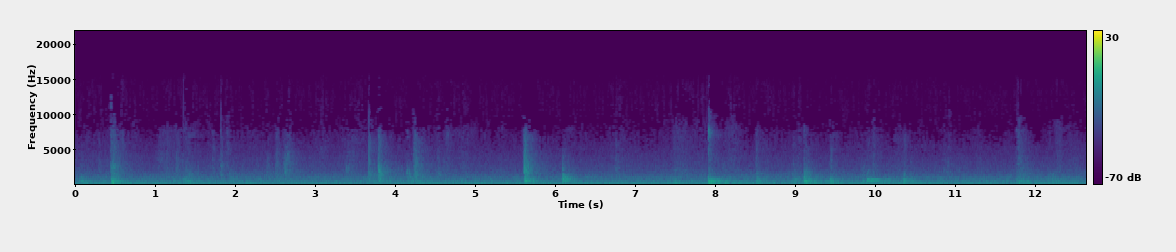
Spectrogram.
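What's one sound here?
Papers rustle and thump onto tables in a large echoing room.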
